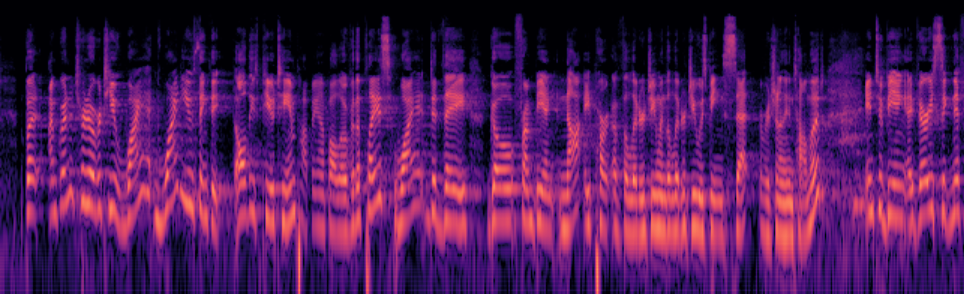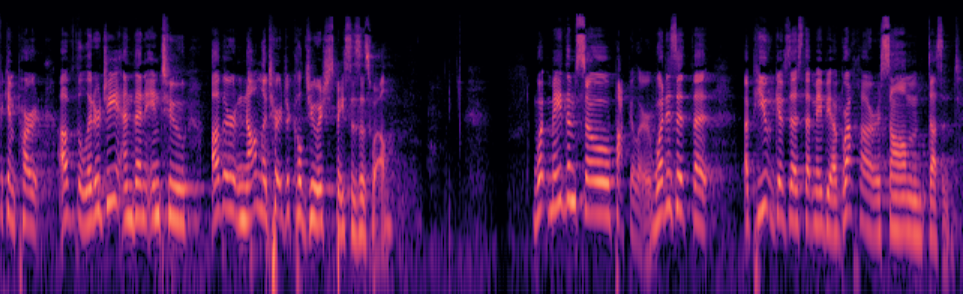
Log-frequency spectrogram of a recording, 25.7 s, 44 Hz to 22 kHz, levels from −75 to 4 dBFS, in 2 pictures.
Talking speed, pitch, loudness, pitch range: 200 wpm, 215 Hz, -20 LUFS, 185-255 Hz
